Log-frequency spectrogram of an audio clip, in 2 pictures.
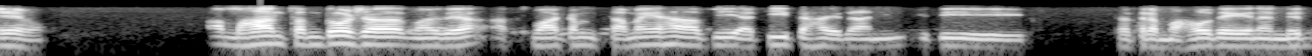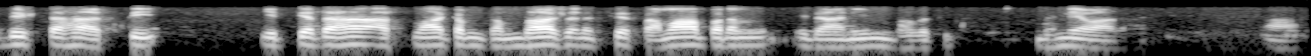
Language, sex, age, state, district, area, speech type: Sanskrit, male, 45-60, Karnataka, Bangalore Urban, urban, conversation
